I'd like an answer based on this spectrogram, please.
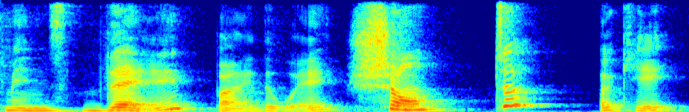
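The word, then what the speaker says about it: chantes: Though there is an s we do not pronounce the s at the end. So you say to shant.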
